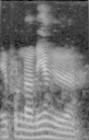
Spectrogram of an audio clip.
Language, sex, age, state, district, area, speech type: Bodo, male, 18-30, Assam, Chirang, urban, spontaneous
